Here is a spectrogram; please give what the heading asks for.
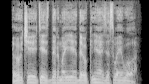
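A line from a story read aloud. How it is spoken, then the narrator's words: Cheerful growl. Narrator (Russian): весело рыкнул Аршавин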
